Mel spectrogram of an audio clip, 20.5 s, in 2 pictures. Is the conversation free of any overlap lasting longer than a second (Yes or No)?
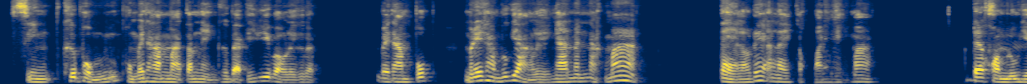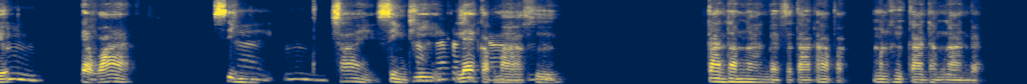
No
